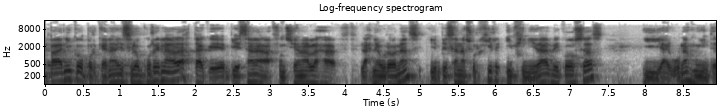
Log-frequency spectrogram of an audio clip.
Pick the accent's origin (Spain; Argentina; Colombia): Argentina; born there; also born or lived in Europe; Yo nací en Argentina, en una familia de clase media común y terminé trabajando en lugares que nunca me hubiera imaginado. En Europa, en varios países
